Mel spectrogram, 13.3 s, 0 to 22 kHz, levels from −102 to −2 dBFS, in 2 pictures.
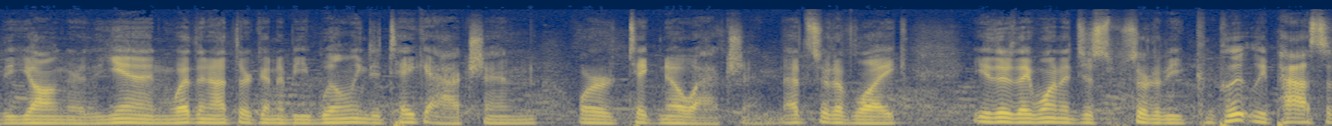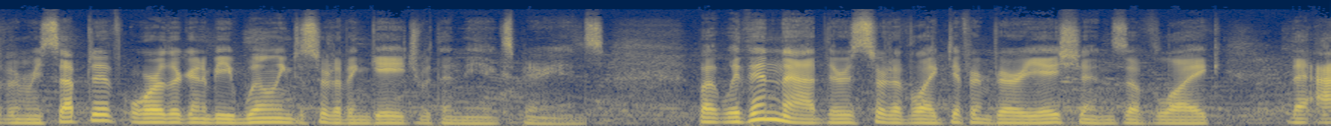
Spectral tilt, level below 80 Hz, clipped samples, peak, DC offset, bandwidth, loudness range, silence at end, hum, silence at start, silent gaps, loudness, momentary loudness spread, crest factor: -4.5 dB/octave; -48 dBFS; under 0.1%; -2 dBFS; under 0.1%; 15.5 kHz; 3 LU; 0 s; none; 0 s; none; -21 LUFS; 10 LU; 20 dB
